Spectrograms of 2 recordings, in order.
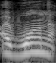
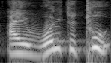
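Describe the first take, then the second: First: Want and to blend together into wanna. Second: Want and to are said as separate words. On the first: The speaker calls it right. "조금 더 연음해서 I wanna, I wanna 이렇게 얘기한 거예요" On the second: The speaker calls it wrong. "이렇게 읽게 되면 리듬감이 떨어져서 되게 힘들어요"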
